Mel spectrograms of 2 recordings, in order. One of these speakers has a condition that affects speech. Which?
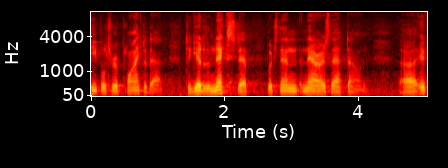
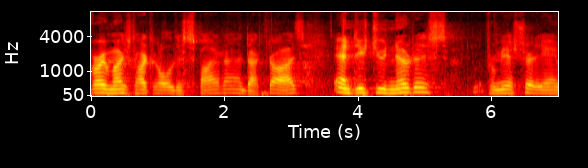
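The second: ataxia; slurring and poor speech.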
